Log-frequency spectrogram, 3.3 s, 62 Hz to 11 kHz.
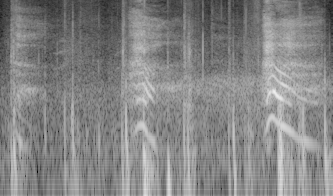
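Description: Ciri from The Witcher 3 runs, panting in heavy, rhythmic breaths and gasps, with footsteps thudding underneath as the effort sighs come in close bursts.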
